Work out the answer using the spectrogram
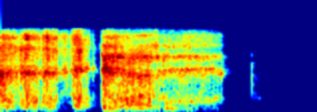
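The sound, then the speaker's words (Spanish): A voice imitates sleep apnea breathing with a harsh, rasping, snore-like rush of breath. It comes in two bursts, split by a brief catch, and stops abruptly, leaving a tiny faint sound afterward. “Por eso es importante saber cómo suena una apnea del sueño y les voy en exclusiva a enseñar cómo suena eso.”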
